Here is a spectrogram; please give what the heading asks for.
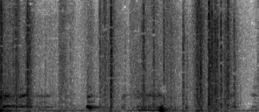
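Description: Quiet paper rustling and crinkling as paper is jolted loose by a fist slammed into a wall, in a quick series of dry, scratchy bursts, irregular, with a few faint muffled thumps mixed in.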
